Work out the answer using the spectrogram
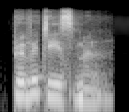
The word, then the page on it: privateersman: Indian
